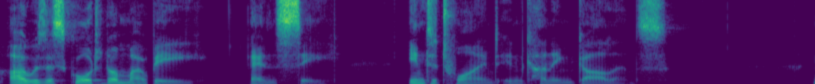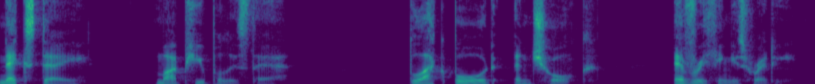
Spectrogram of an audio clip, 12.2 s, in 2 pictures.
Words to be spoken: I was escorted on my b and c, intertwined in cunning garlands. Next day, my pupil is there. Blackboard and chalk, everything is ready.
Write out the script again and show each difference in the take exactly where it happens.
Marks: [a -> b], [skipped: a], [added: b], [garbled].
I was escorted on my b and c, intertwined in cunning garlands. Next day, my pupil is there. Blackboard and chalk, everything is ready.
